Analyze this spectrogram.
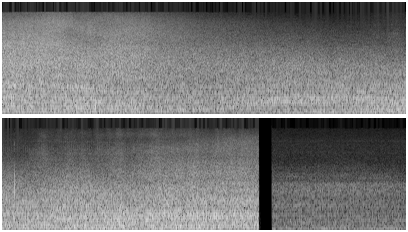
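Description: Jet airliner's engines passing low overhead: a loud, steady rushing roar with a whining tone that falls in pitch over the first couple of seconds. About ten seconds in it cuts off abruptly, giving way to a much quieter, steady wind-like rush.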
